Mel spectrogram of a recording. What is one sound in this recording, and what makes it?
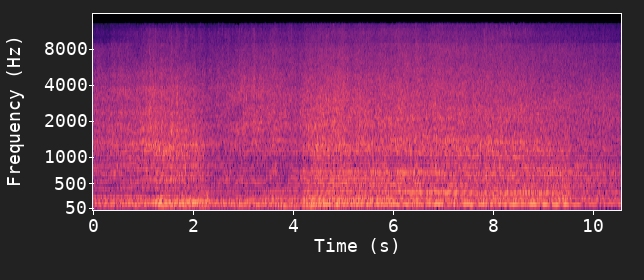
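Race car engines rev up and down as cars pass close by.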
